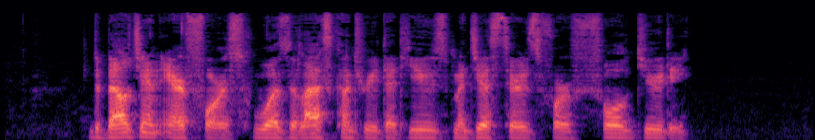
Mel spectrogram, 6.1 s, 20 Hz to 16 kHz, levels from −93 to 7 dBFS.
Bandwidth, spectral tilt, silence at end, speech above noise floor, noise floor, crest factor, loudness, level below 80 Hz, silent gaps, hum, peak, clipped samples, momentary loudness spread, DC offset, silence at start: 11.5 kHz; -3.5 dB/octave; 1 s; 53 dB; -77 dBFS; 22 dB; -24 LUFS; -56 dBFS; none; none; -4 dBFS; under 0.1%; 11 LU; under 0.1%; 0.7 s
